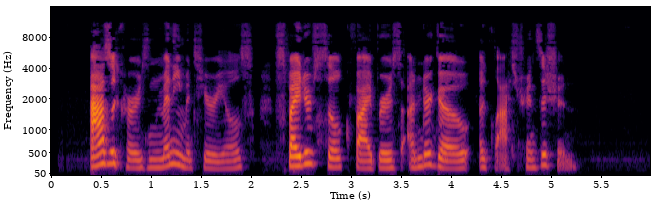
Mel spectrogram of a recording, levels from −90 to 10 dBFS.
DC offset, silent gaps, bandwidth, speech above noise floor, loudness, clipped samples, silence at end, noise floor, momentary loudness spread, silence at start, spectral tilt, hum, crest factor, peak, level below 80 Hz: under 0.1%; none; 11.5 kHz; 48 dB; -24 LUFS; under 0.1%; 0.8 s; -73 dBFS; 17 LU; 0.4 s; -4 dB/octave; none; 26 dB; 0 dBFS; -80 dBFS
